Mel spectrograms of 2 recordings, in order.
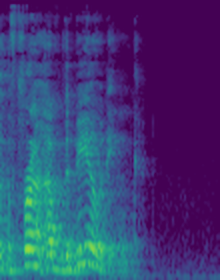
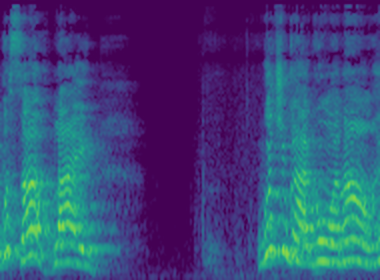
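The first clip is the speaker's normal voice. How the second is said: higher, pushy challenge; demanding; 6 semitones higher than usual. Retold or imitated. Woman demanding answers from her boyfriend, high and pushy. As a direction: confront him with sharp questions. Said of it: "I'm like".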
